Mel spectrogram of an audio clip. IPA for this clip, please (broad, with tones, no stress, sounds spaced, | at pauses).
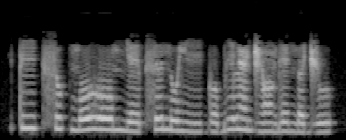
t iː˧ k s u˧ k m o˨˦ ɣ oː˧ m ɲ eː˨ p s ɨ˦ n u˧ j iː˨ ɡ o˨ b i˦ l ɛ̃˦ d͡ʒ ɔ̃˧ ɡ e˧ ŋ ə˧ d͡ʒ u˧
